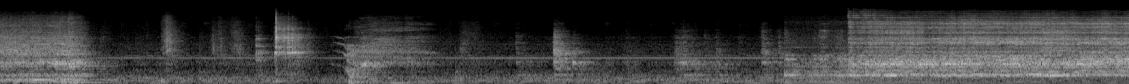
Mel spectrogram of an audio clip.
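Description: Steel parts knocking and clanking as they are set in place, then, about three-quarters of the way in, a Millermatic 255 MIG welder starts a steady hiss as it tack-welds the steel.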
